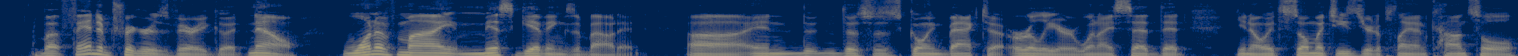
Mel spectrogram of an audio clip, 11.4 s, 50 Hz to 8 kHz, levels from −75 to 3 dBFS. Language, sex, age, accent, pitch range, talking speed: English, male, 40-59, American, 90-115 Hz, 185 wpm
